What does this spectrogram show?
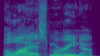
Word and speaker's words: Elias Moreno: If you're just talking to me, you know, you just say Elias Moreno. That's how you say it, like Dan Marino.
